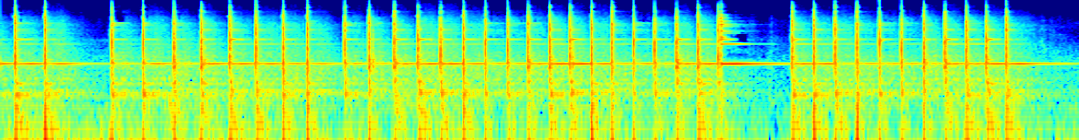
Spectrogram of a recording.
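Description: A hammer taps a pulley hub onto a Detroit engine shaft, a long run of sharp metallic strikes with a bright ringing tone, evenly spaced about three per second, with one short pause partway through.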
